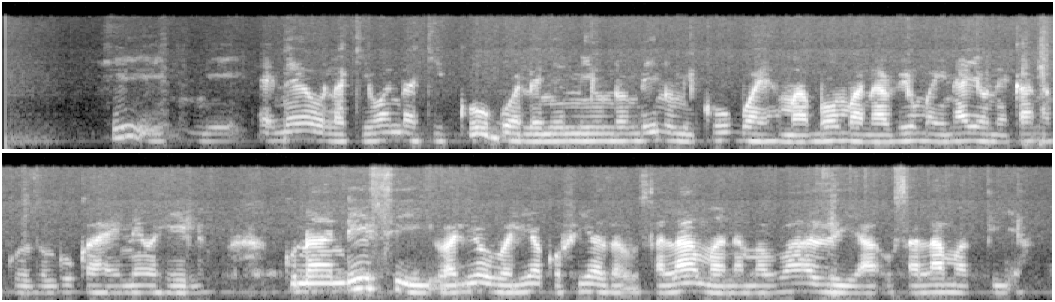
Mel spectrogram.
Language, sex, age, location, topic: Swahili, male, 25-35, Nairobi, government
